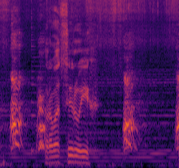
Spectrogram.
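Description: Hunting dogs bark sharply and repeatedly in the outdoors at a capercaillie hen leading them away from her chicks, several close yips and a drawn-out whimpering bark, with someone talking over them.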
